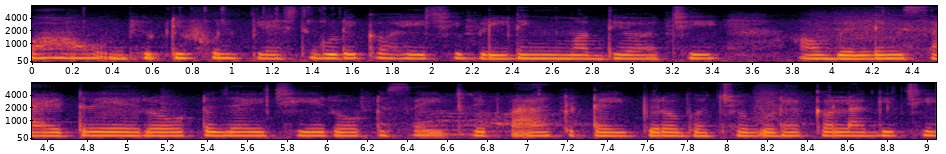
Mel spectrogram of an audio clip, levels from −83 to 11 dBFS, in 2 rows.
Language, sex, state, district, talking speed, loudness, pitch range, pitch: Odia, female, Odisha, Sambalpur, 150 wpm, -15 LUFS, 190-210 Hz, 195 Hz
